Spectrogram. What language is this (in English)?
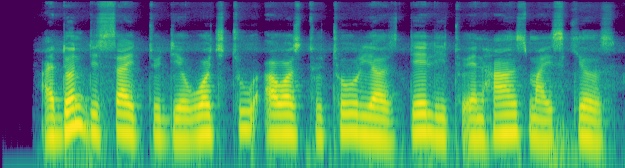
Nigerian Pidgin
